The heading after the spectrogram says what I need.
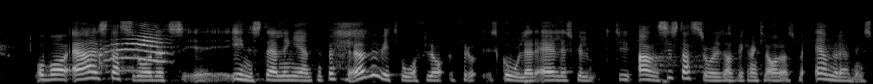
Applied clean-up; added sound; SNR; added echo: classical method spectral subtraction.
